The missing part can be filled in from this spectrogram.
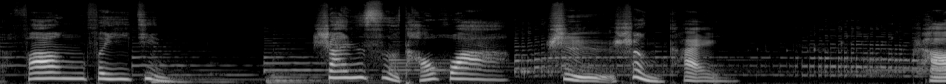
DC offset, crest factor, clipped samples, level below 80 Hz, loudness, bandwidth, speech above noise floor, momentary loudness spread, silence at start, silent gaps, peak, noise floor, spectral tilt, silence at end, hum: under 0.1%; 20 dB; under 0.1%; -58 dBFS; -23 LUFS; over 20 kHz; 29 dB; 20 LU; 0 s; none; -6 dBFS; -53 dBFS; -4.5 dB/octave; 0 s; none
